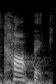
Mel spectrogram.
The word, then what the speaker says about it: Kopich: It's Kopich. You were very close. You pronounced it phonetically.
